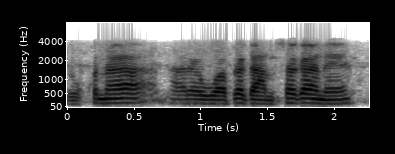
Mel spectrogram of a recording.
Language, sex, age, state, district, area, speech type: Bodo, male, 45-60, Assam, Chirang, urban, conversation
